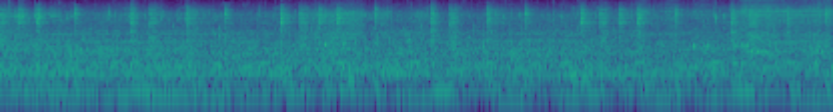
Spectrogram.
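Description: A small fishing boat motor runs steadily with a buzzing, rattling tone amid water sounds, with faint voices in the background.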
